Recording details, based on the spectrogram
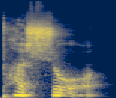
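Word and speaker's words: pshaw: Oh, often pronounced per sure. Per sure.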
